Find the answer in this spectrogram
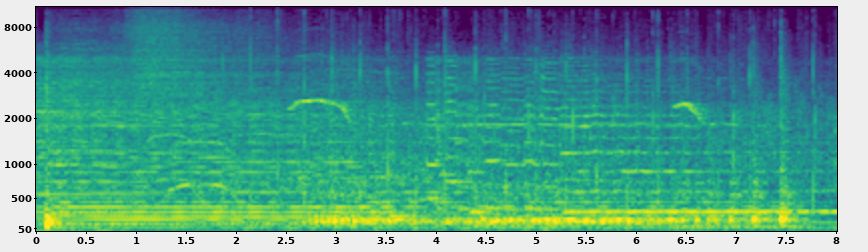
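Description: Live band of electric guitar, acoustic guitar, bass guitar and drums holding long ringing chords over a sustained bass note, with a couple of bent high guitar notes, as the song winds down.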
